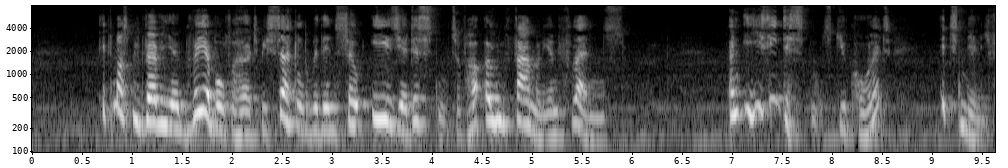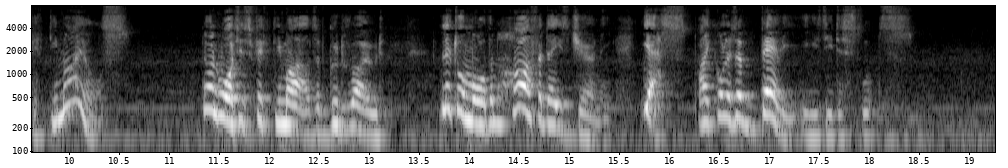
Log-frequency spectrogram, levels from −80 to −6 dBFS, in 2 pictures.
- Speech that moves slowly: No, average, 175 wpm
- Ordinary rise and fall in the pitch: No, wide, 7.6 semitones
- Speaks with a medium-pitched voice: No, high, 215 Hz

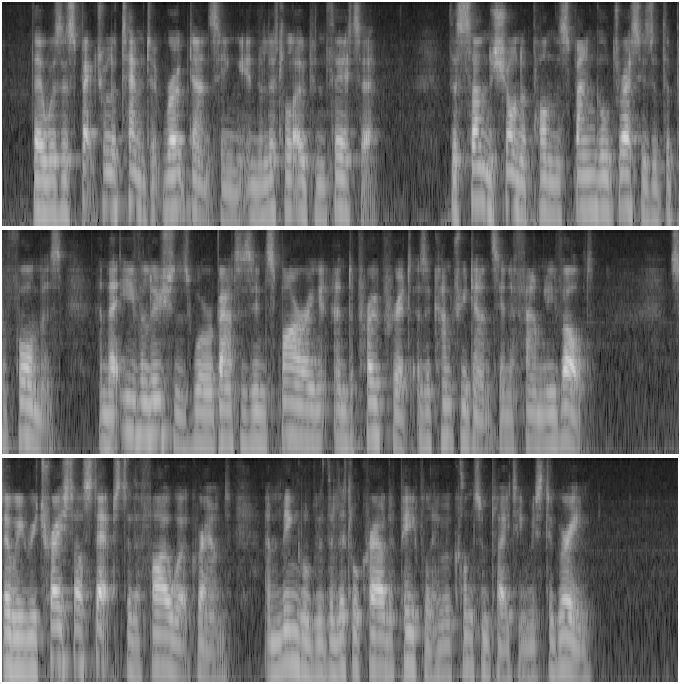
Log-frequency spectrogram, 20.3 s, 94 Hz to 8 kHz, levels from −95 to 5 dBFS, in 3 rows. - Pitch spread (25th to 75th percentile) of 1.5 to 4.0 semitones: Yes, average, 3.1 semitones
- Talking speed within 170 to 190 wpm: Yes, average, 185 wpm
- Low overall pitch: Yes, low, 115 Hz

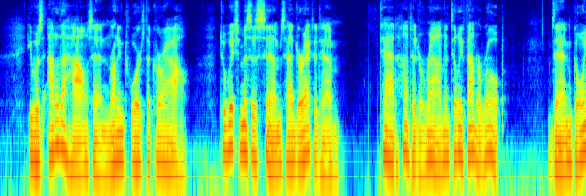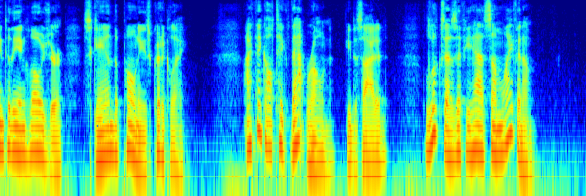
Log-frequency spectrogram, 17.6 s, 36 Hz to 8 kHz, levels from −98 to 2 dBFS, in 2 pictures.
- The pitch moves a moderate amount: No, wide, 6.5 semitones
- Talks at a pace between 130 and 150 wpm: No, average, 175 wpm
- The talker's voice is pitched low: Yes, low, 105 Hz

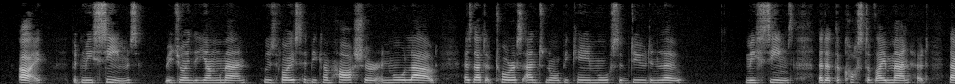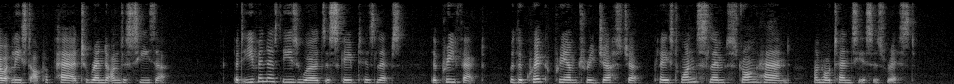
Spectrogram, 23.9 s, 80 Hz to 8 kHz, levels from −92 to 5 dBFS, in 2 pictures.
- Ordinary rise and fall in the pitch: No, narrow, 1.3 semitones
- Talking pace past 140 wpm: Yes, average, 165 wpm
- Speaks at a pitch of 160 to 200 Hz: No, high, 230 Hz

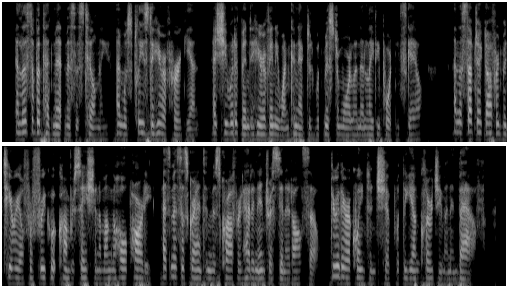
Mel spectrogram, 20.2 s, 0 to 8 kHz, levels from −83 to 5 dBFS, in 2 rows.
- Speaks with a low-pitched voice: No, medium, 180 Hz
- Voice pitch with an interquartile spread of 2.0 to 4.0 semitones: Yes, average, 2.7 semitones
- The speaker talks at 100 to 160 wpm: No, average, 185 wpm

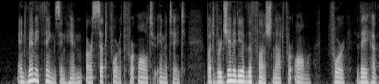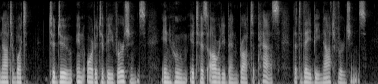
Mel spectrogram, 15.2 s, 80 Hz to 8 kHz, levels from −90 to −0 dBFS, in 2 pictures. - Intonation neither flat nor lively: No, narrow, 2.3 semitones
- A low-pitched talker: Yes, low, 120 Hz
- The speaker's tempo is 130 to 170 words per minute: No, average, 180 wpm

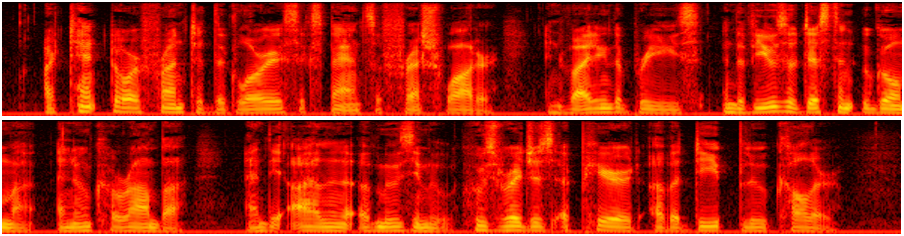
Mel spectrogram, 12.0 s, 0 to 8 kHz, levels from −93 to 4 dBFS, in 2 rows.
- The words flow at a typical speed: Yes, average, 170 wpm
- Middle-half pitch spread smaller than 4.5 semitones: Yes, narrow, 2.4 semitones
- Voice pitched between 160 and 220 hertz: No, very low, 95 Hz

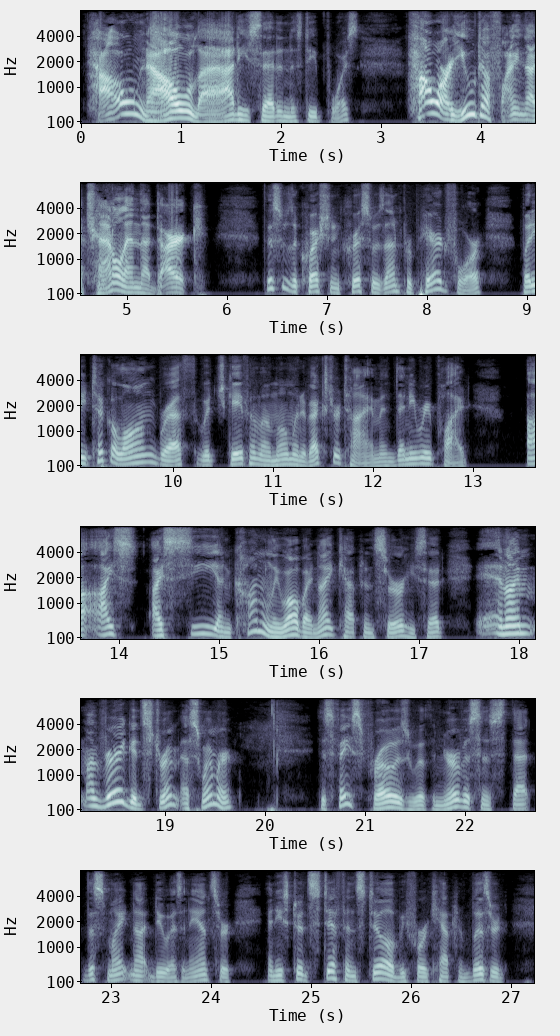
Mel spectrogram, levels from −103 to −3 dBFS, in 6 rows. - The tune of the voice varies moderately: No, wide, 6.3 semitones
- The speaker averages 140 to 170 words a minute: No, average, 185 wpm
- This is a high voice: No, low, 135 Hz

